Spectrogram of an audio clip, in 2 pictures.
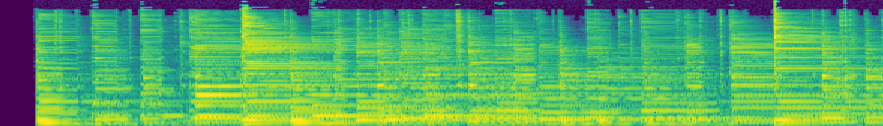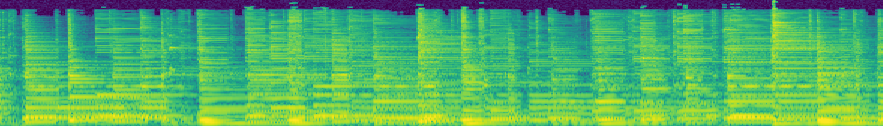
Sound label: rag, fingerstyle; victory rag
